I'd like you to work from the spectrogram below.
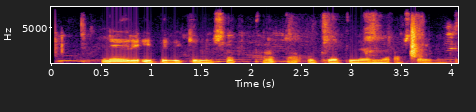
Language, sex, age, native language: Icelandic, female, 14, Icelandic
